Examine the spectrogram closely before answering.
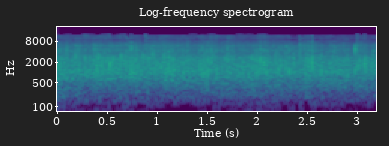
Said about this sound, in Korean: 박수 한 주십시오. 야, 박수!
